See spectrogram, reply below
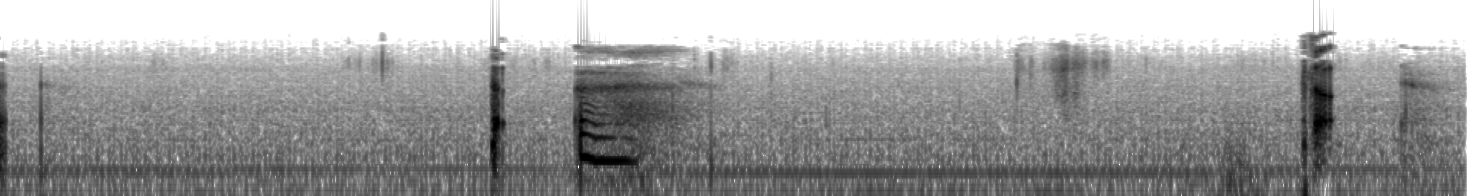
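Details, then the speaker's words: Drunk adult man with powerful hiccups that hurt his tummy: sharp isolated hiccup bursts with a longer burp-like voiced sound between, over low room hum; repeated hiccups. "I'm drunk. Oh. My hiccups sound weird."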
